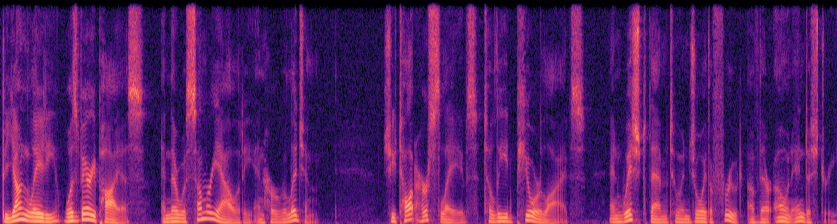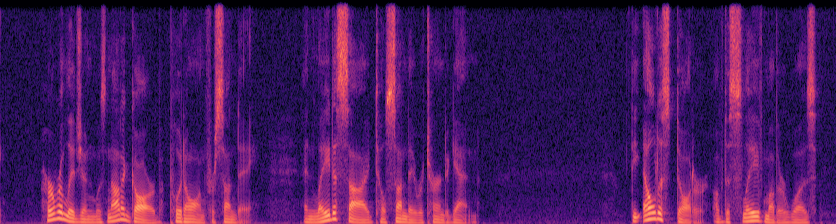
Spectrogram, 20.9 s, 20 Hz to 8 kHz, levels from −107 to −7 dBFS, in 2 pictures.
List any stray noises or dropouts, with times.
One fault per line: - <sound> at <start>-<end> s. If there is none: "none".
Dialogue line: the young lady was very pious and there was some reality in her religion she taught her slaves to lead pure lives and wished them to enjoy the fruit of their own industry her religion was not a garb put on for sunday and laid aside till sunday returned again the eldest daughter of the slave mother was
none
